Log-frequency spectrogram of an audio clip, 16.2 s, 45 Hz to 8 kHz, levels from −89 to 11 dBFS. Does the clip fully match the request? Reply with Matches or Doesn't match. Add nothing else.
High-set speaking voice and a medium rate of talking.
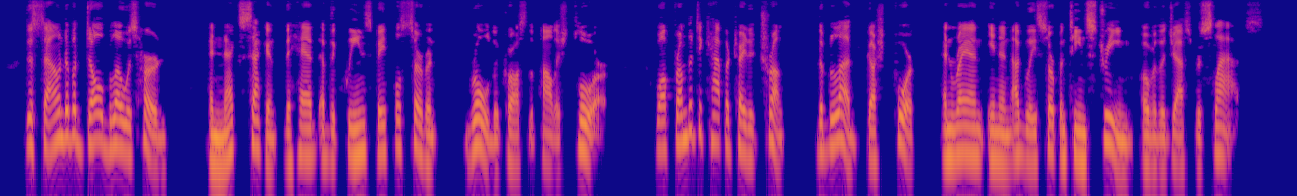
Doesn't match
